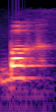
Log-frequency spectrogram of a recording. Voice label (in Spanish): "boj", Silabas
